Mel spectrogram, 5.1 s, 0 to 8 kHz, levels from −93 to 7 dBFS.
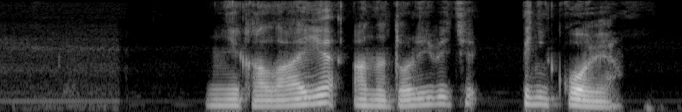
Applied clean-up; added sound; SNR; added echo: none; none; none; none.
